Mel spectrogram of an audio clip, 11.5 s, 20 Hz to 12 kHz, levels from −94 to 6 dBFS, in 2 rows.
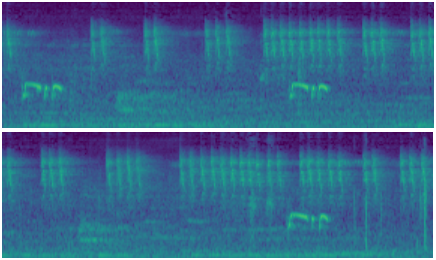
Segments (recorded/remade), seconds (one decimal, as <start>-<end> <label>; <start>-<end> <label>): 0.0-6.9 recorded; 6.9-8.3 remade; 8.3-11.5 recorded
